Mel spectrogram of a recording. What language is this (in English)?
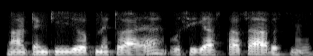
Hindi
